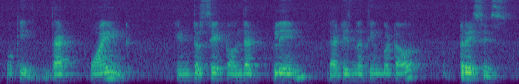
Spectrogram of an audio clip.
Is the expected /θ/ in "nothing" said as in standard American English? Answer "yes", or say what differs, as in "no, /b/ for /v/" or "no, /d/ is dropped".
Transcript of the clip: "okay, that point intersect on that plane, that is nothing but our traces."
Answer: no, /t/ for /θ/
